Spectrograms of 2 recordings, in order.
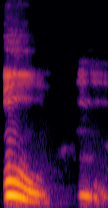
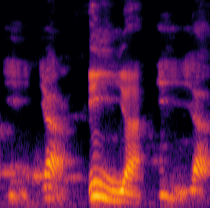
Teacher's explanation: jadi kalau misalkan huruf ya bertasydid, bunyikan dulu ya sukun. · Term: tasdid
